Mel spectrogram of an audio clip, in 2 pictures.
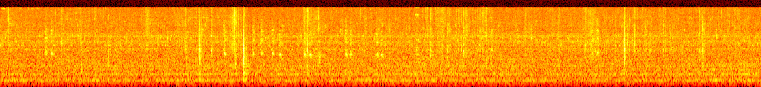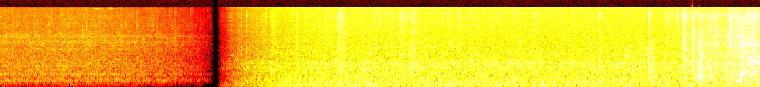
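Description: Leather scissors snipping through leather: faint, scattered snips. About two-thirds through, a steady hiss comes up, with light clicks and rustles of the leather pieces being handled near the end.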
